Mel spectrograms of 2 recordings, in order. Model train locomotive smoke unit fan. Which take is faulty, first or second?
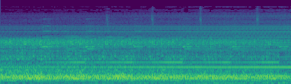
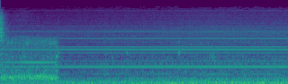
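first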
